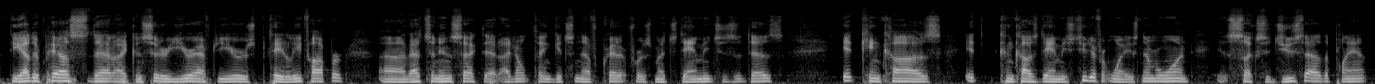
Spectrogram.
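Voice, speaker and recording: A man's voice: mid-range voice, fairly even intonation, a little fast, darkish tone, no echo. A man who is a university entomologist, answering interview questions in a methodical, explanatory way in an office with a handheld mic held toward him. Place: office with windows and plants, indoors.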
